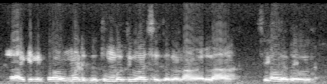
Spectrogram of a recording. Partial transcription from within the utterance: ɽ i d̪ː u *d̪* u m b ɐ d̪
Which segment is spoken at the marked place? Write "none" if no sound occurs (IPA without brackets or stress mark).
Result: t̪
